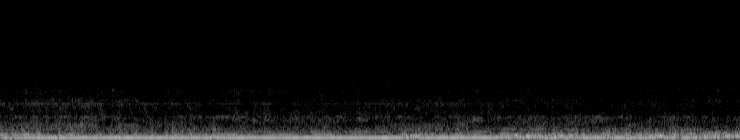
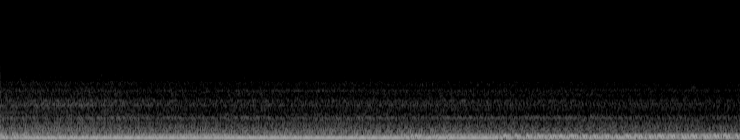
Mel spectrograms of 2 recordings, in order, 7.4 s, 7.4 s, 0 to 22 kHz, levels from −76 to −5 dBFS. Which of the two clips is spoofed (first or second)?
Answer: first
